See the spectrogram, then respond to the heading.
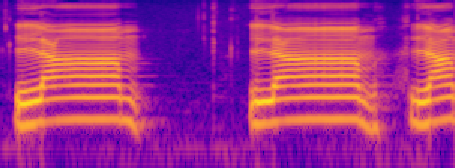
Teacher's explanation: जुबान का किनारा ऊपर के सामने वाले जो दांत हैं उन दांतों के मसूड़ों में टच होगा · तरफी कहलाता है तरफ का माना होता है साइड यानी किनारा तो लाम जो है व साइड से अदा होता है इसलिए इसको तरफी कहेंगे जुबान का किनारा और जवाहिर से सनाया तक के मसूड़ों से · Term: हुरूफ तरफिया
